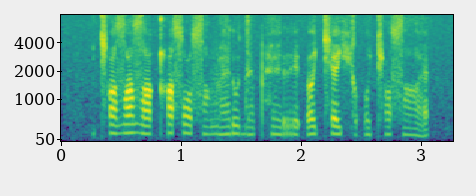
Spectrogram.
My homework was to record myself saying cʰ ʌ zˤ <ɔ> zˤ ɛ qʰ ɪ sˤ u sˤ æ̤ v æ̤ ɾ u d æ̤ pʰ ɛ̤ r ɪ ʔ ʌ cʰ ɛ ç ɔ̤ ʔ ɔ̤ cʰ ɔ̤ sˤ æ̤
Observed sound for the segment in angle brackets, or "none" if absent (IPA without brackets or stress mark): ʌ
